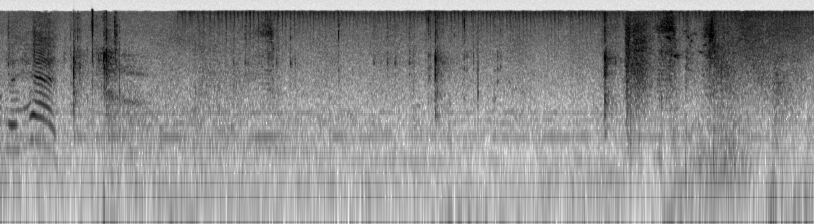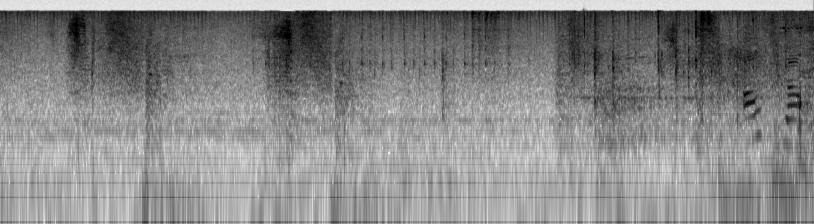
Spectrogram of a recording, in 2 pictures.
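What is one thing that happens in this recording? Magic blasts and weapon hits crackle and thud in quick bursts.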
